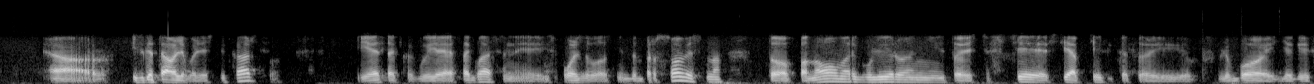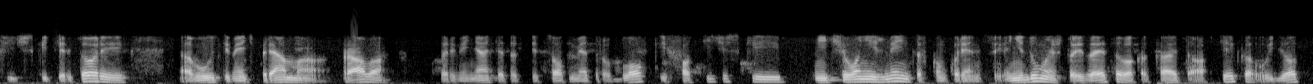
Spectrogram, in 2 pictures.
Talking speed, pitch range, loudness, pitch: 110 wpm, 90-120 Hz, -18 LUFS, 100 Hz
